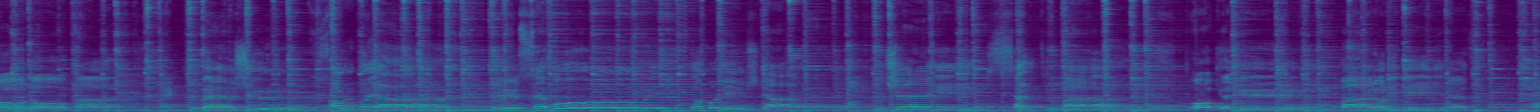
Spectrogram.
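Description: A man singing a song to his own strummed acoustic guitar, the chords ringing under a voice that moves through long melodic phrases.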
